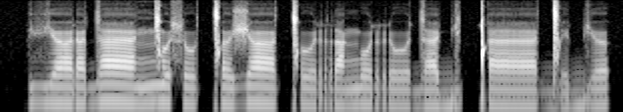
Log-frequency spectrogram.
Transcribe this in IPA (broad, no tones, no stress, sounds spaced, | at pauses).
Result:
vʲ ɐː ɾ ɐ d æː ŋ͡ǀ ʊ s ʊː ǀ ə ʒ ɐː ǀ ʊː r a ŋ o r ʊː d æ bʲ ʊ ǃ æː ɡ͡ǀ e bʲ ə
